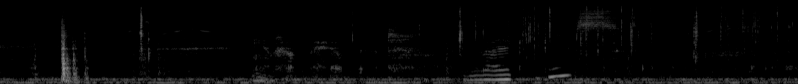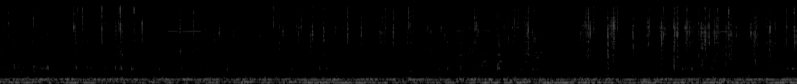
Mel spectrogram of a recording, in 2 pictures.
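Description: Paper rustles and crinkles as hands press and smooth it.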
